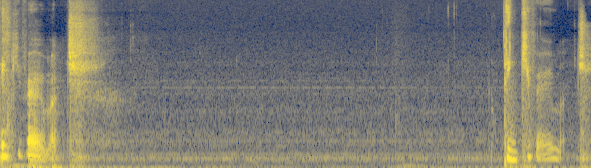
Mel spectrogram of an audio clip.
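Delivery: fighting back emotion. Thanking a new subscriber on stream: emotional, trying to hold it together. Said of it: "trying to hold it together".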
